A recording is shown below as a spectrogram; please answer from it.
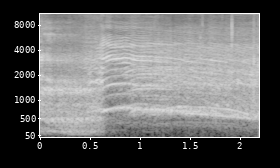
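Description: One long held shout from a single voice through a microphone, starting about half a second in with a brief waver, then slowly falling in pitch.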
